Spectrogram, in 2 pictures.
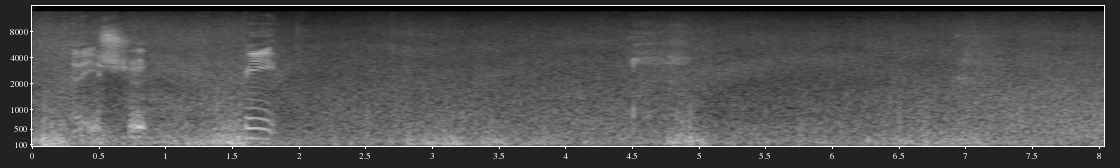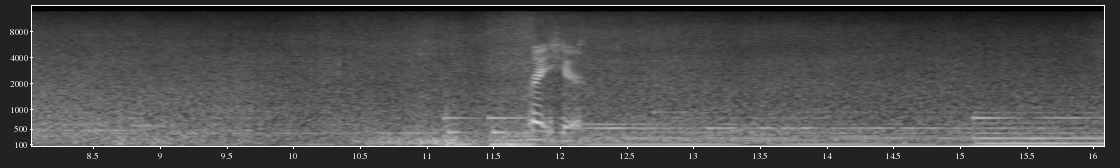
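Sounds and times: surf: 0.0 - 16.0
wind: 0.0 - 16.0.

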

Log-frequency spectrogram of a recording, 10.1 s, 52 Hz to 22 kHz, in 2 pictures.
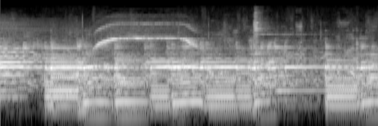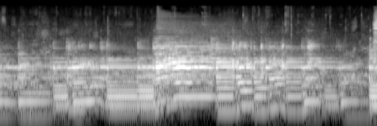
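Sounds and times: electric guitar single notes: 0.0 - 10.0.

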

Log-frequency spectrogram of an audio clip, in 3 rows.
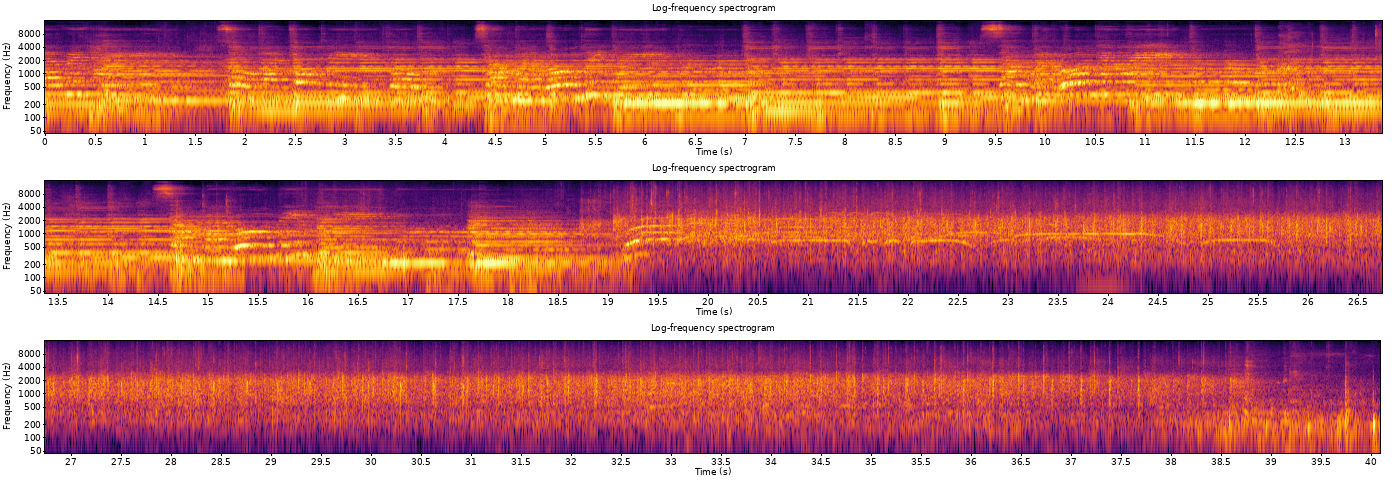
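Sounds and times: acoustic guitar and voice: 0.0 - 19.2
audience applauding: 18.5 - 40.0
high cheers: 19.0 - 26.9.

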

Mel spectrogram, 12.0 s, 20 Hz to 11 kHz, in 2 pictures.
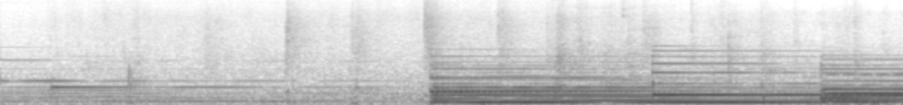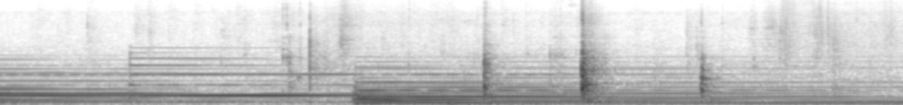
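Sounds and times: background music chords: 0.0 - 12.0
sharp knocks: 9.2 - 11.0.

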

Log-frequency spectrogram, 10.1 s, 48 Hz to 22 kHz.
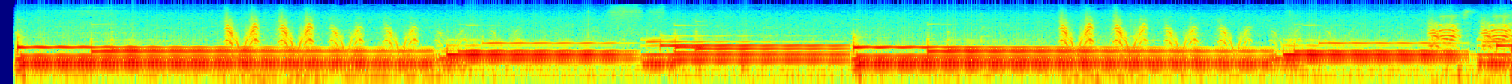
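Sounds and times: held keyboard chords: 0.1 - 10.0.

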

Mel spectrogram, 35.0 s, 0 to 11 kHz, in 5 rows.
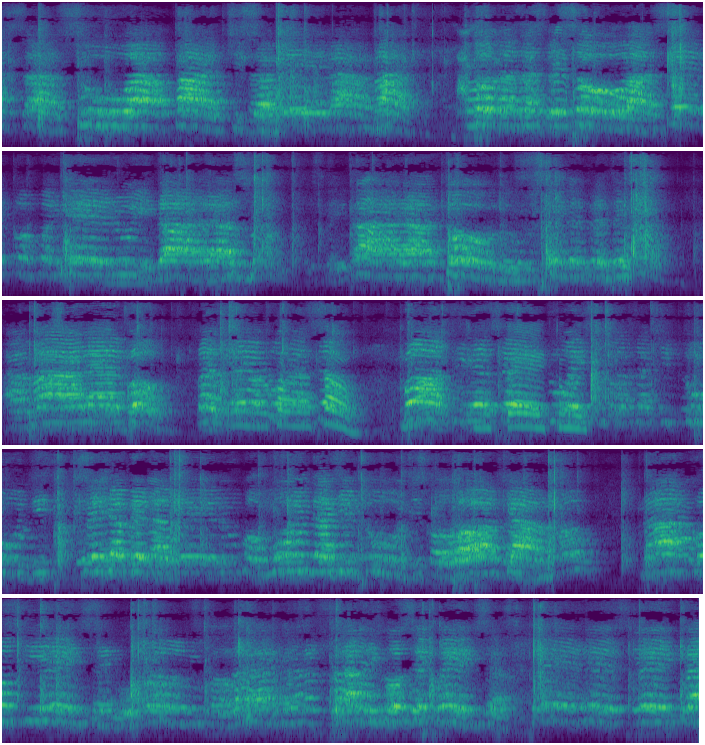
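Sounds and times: children singing: 0.0 - 35.0
hand clapping: 2.7 - 5.0, 6.6 - 7.0, 8.8 - 17.0, 19.8 - 28.7, 29.3 - 32.6, 33.2 - 33.7.

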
